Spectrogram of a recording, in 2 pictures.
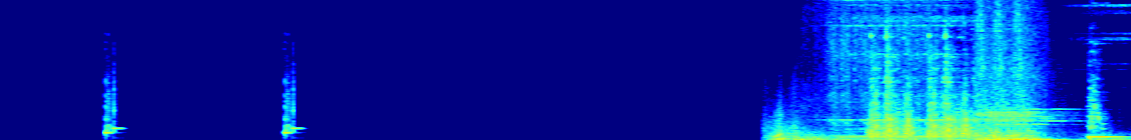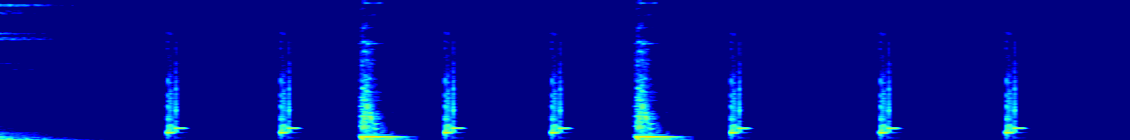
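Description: Short interface chimes sound with each tap.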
